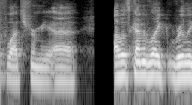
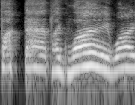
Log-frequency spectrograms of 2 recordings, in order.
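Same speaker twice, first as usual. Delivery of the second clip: frustrated yelling, high and drawn out; 9 semitones higher than usual. Describing a show that frustrated them, the speaker acts out yelling at the screen. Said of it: "I was like yelling at the screen".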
